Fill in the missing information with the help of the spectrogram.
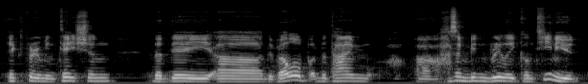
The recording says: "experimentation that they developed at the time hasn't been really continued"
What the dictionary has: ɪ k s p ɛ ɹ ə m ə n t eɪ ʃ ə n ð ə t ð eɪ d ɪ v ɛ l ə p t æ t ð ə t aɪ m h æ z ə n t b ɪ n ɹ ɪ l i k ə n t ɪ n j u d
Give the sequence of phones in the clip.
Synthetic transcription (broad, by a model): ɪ k s p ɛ ɹ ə m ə n t eɪ ʃ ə n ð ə t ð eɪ d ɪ v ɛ l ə p æ t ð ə t aɪ m h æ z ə n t b ɪ n ɹ ɪ l i k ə n t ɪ n j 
